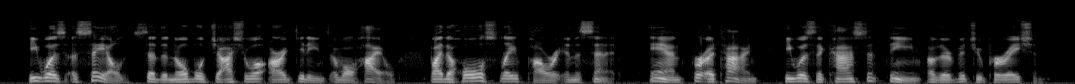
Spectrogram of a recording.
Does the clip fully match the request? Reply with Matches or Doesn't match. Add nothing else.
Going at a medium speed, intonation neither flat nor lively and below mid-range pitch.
Matches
